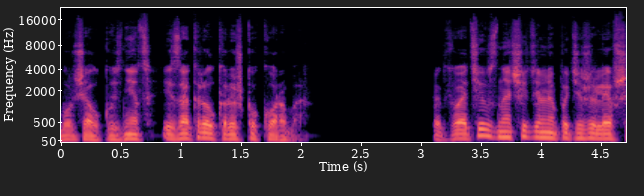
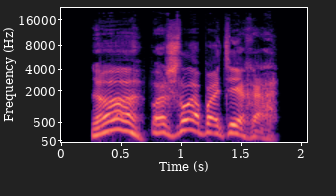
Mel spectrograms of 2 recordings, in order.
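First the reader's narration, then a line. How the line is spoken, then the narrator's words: Shouting. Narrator (Russian): крикнул Тархим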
